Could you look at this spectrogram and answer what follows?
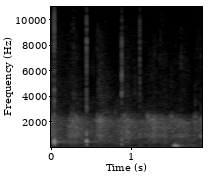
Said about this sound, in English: So if we could just give some round of applause for our pastor through your phones.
